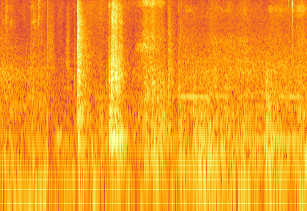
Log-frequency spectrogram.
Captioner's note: door opening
